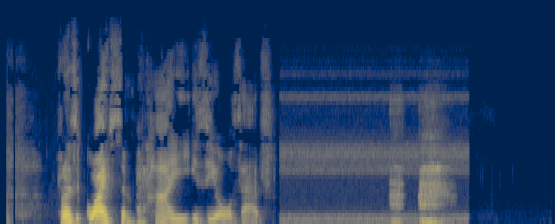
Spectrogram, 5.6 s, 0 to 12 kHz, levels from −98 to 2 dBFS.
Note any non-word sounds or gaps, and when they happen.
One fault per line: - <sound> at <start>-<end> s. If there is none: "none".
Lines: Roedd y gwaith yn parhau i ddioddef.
- throat clearing at 3.9-4.6 s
